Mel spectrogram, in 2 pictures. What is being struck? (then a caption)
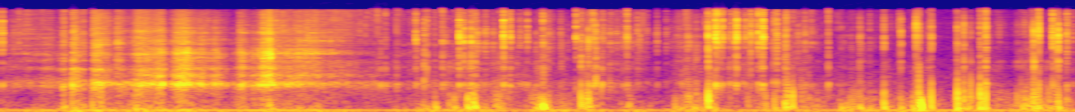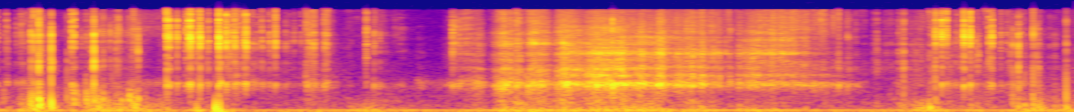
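Coarse sea salt crystals in a wooden bowl. Fingertips with painted nails press, rub and scratch coarse white sea salt crystals in a small hollow bamboo or wooden bowl about a third full. Dense, gritty crunching and scraping comes in rapid bursts, mostly bright and high with little low end. Each crunch stops sharply with no ring.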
